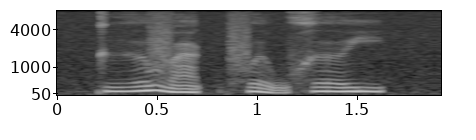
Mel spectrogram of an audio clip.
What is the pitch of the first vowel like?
rising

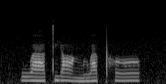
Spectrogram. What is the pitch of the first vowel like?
rising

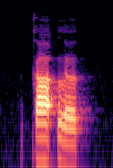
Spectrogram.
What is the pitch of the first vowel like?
high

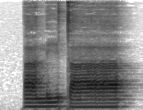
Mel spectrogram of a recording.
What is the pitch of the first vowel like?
high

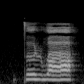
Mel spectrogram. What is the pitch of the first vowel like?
high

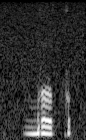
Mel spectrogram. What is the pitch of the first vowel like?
low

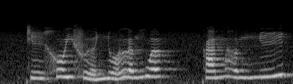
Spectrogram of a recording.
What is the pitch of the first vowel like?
low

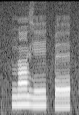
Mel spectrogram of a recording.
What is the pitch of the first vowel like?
high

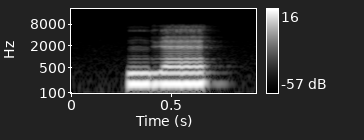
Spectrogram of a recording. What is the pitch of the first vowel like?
high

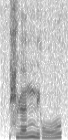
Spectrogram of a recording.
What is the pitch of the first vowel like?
rising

